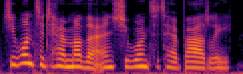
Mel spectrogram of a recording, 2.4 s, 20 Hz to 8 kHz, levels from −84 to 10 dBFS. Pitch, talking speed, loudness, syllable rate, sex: 225 Hz, 220 wpm, -17 LUFS, 5.8 syllables/s, female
